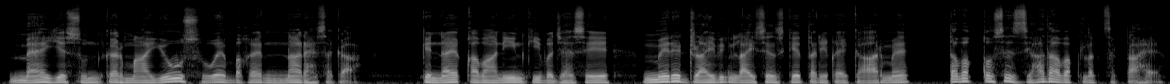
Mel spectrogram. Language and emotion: Urdu, sad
